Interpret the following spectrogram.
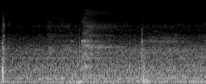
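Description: Steady low rumble of passing heavy traffic or rolling stock, heard from inside a car cabin.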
